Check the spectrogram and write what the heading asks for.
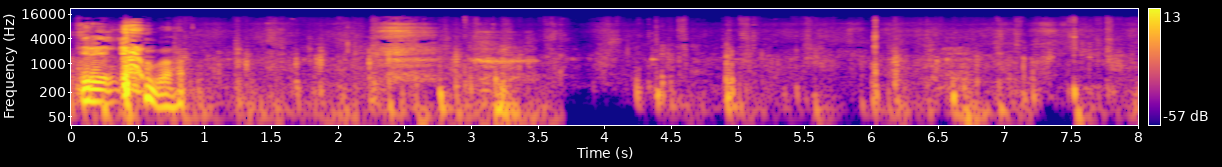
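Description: Footsteps on a snow-covered stone mountain trail, a few soft scattered steps in the second half.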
